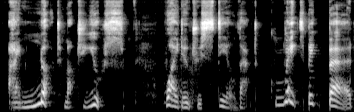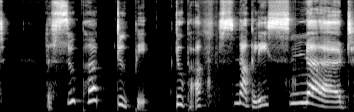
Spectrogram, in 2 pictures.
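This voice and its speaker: A put-on character voice, female-sounding, fairly high-pitched, raised and projected, with very wide pitch swings at a very slow pace. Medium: read story.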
